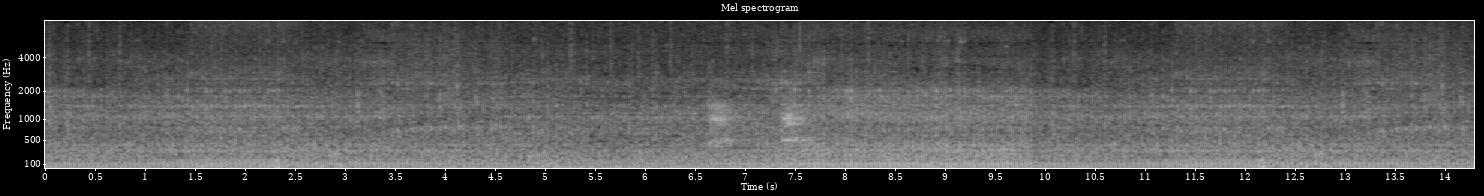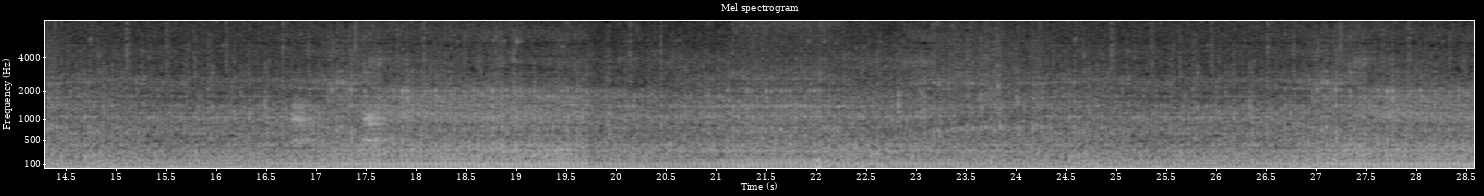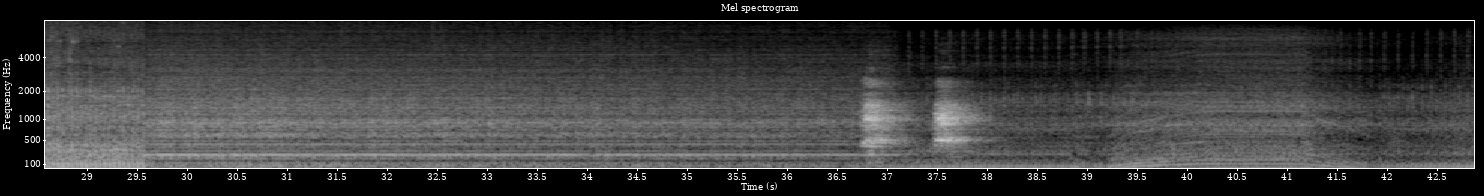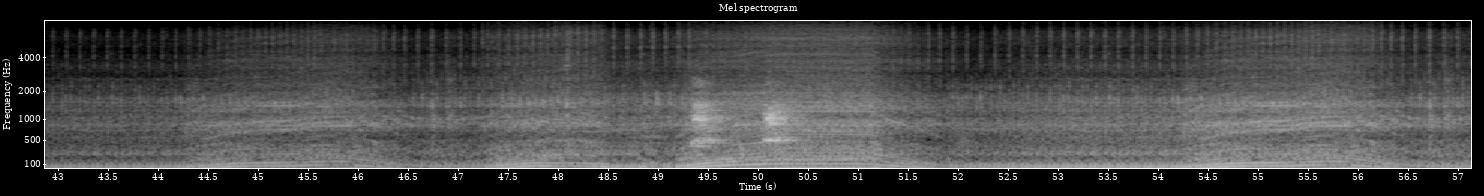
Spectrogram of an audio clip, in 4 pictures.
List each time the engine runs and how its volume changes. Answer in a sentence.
You can hear the engine from 0.0 to 57.0 s, getting quieter then louder.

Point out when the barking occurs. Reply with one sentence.
You can hear the barking from 6.6 to 7.7 s, from 16.7 to 17.8 s, from 36.8 to 37.9 s and from 49.3 to 50.4 s.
